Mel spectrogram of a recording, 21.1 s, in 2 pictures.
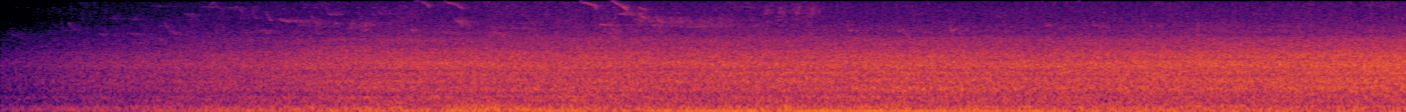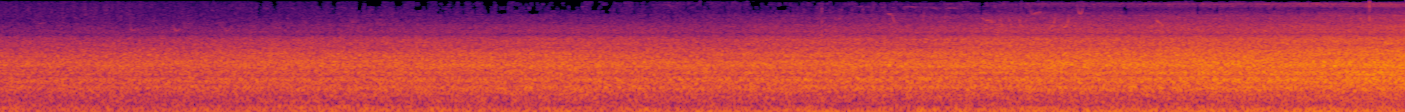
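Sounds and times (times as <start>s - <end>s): approaching train rumble: 0.0s - 21.0s.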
